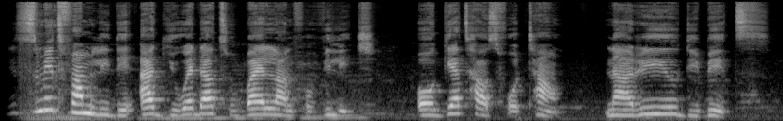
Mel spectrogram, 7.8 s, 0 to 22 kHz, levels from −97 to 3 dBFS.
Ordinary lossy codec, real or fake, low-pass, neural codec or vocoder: none; real; none; none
